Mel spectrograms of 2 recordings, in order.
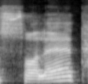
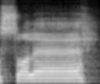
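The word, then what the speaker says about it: صلاة: Cuando una palabra termina con una ta marbuta o ta cerrada se llama, si no tiene acento, debemos pronunciarla como una J.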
